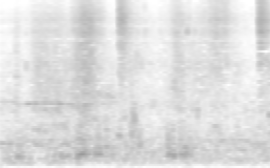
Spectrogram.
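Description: Close-miked eating sounds: fingers mixing rice and pork curry on a plate, with a few short wet smacks from chewing.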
